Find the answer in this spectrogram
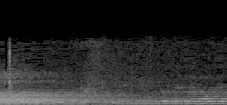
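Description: Faint, steady buzzing hum with a single short click just after the start.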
